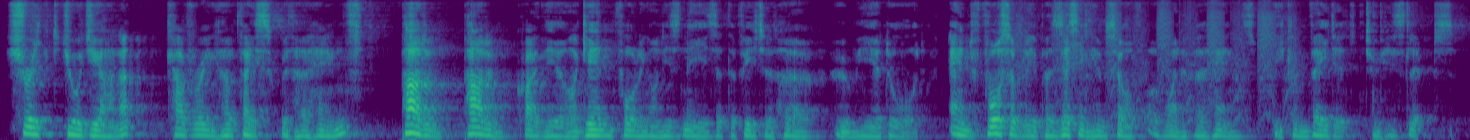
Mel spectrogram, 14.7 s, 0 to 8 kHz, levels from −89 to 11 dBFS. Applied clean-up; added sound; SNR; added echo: none; Zipper (clothing) / Sawing; 20 dB; reverberation time 0.8 s.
